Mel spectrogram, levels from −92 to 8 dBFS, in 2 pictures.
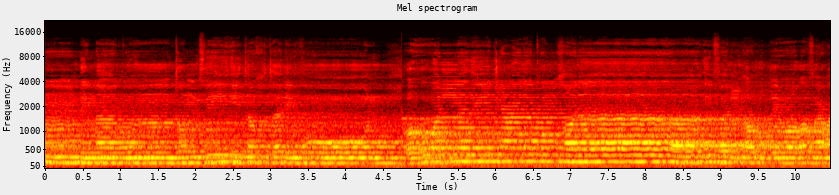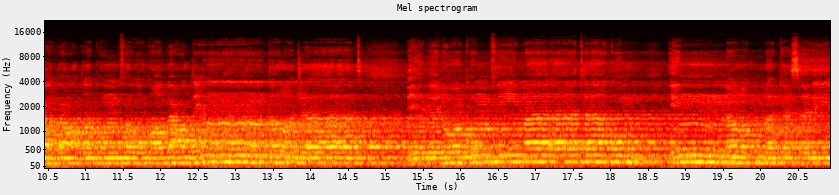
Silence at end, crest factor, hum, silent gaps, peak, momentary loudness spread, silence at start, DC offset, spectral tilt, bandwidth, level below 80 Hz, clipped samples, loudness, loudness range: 0 s; 16 dB; none; none; -6 dBFS; 5 LU; 0 s; under 0.1%; -7 dB/octave; 13 kHz; -46 dBFS; under 0.1%; -22 LUFS; 2 LU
